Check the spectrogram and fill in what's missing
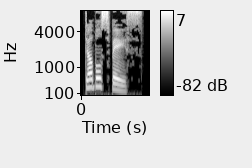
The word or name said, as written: double-space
